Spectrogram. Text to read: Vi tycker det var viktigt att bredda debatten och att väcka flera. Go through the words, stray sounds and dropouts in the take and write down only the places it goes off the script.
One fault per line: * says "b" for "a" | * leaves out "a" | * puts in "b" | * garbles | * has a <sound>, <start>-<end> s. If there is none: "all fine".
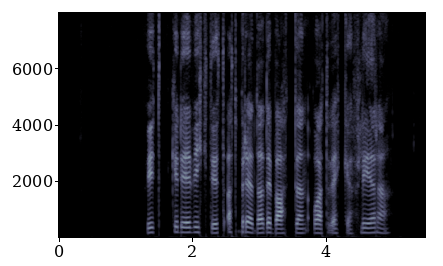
* has a dropout, 1.5-1.6 s
* says "är" for "var"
